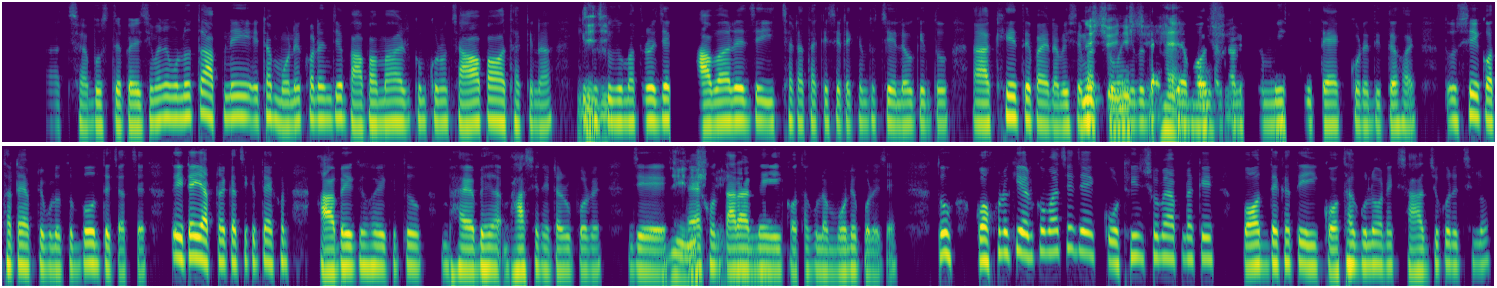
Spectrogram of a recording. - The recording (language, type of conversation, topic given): Bengali, podcast, কোন মা-বাবার কথা এখন আপনাকে বেশি ছুঁয়ে যায়?
- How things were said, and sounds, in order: "চাইলেও" said as "চেলেও"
